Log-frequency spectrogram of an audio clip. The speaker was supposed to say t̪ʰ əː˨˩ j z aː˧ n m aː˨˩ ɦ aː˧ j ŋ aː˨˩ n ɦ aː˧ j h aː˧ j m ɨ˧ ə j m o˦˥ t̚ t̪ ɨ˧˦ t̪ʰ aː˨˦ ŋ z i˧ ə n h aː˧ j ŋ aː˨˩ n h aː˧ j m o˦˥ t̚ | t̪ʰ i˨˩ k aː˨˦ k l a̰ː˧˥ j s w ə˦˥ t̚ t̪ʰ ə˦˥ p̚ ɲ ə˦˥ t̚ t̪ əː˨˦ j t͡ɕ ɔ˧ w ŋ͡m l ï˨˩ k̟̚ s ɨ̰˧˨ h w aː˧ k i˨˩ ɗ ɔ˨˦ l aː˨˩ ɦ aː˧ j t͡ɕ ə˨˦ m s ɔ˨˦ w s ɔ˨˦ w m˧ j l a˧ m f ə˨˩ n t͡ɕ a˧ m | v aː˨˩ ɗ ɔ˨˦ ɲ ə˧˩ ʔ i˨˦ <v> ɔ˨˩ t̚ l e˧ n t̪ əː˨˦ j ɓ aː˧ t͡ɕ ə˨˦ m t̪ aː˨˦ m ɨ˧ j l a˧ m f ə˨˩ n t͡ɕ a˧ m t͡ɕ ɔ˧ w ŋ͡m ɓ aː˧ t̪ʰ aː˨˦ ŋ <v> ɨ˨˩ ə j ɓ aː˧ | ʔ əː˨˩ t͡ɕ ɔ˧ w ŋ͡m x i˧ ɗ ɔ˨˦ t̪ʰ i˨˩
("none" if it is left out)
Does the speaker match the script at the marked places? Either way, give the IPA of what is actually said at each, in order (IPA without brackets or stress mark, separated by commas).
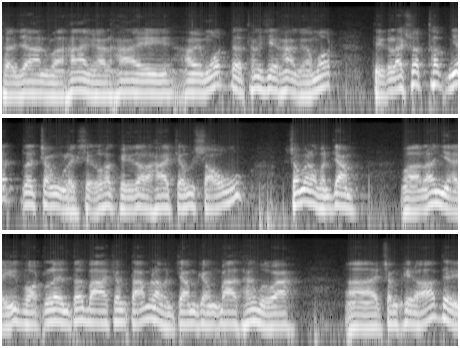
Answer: v, v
